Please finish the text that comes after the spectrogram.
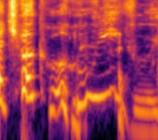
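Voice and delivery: very high, drawn-out comic character voice; exaggerated high-pitched character name; Chuck Weasley. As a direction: squeal the name out slowly in character. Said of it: "That was my favorite character you ever did".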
